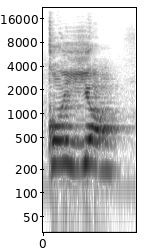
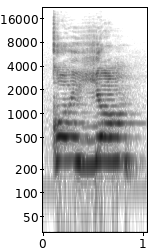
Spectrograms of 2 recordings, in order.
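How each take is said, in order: First: The phrase is said short, without stretching. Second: The phrase is stretched out a little longer. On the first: It means a single monkey. "ton singe" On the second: It means several monkeys. "je tire un peu. Ça veut dire que tes singes"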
